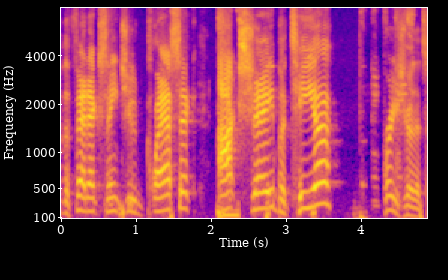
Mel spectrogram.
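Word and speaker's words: Akshay Bhatia: Ashe Batia. Pretty sure that's how you pronounce his name.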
